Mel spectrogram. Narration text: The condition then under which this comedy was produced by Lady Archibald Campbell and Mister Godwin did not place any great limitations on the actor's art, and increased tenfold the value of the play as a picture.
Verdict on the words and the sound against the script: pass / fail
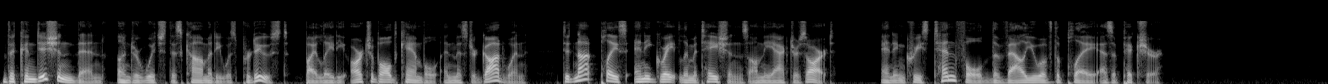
pass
